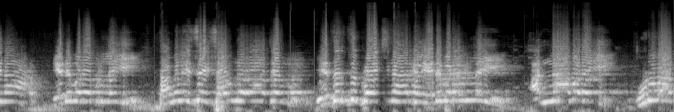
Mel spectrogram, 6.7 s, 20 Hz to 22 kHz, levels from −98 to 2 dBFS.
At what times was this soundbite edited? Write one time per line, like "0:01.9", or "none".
0:01.5
0:03.0
0:05.2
